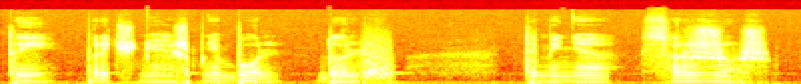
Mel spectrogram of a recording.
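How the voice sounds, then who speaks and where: A man doing a hushed old vampire courtier. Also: fairly low pitch, background noise, natural voice. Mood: sorrowful. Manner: soft, slow, hushed, often whispered. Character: old male vampire courtier, gentle, weary, ironic.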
